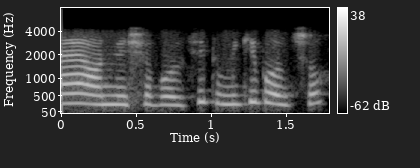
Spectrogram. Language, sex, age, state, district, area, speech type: Bengali, female, 45-60, West Bengal, South 24 Parganas, rural, conversation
